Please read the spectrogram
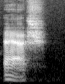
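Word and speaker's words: Æ: just X, the letter X, and then the AE thing is pronounced ash, and then A twelve is my is my contribution.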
